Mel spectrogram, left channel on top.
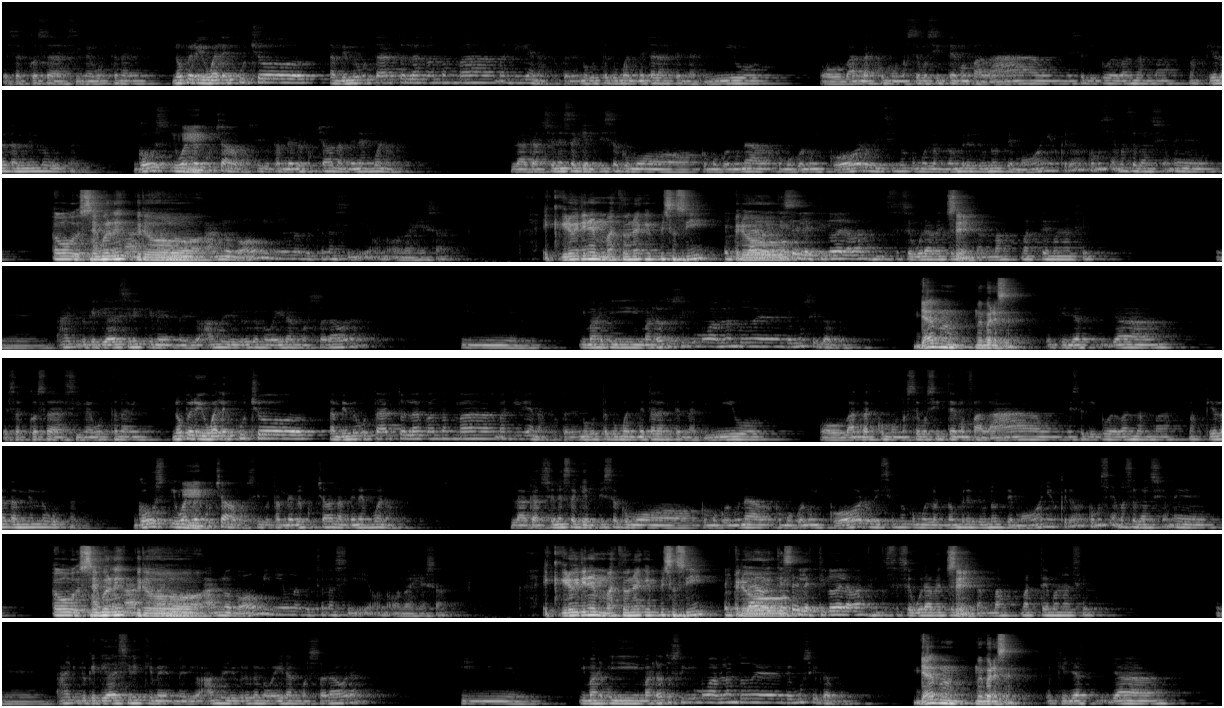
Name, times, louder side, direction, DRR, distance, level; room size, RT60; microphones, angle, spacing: voice 1, 0.0-1.4 1.7-7.6 8.2-13.0 13.5-16.2 17.3-24.4 25.3-28.9 31.6-35.3 36.5-40.2 41.2-42.0 42.4-45.1 46.4-46.6 47.0-48.2, right 1 dB, 40° right, 6 dB, 1.1 m, -28 dB
voice 2, 24.9-26.4 29.9-31.4 31.7-32.3 33.9-34.1 45.7-46.7, right 1 dB, 10° right, 2 dB, 0.5 m, -20 dB
8.1 x 4.5 x 6.4 m, 0.87 s
head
